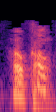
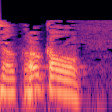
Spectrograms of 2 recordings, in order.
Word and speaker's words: Hochul: Hochul. – Yep. It's a hoax. Hochul.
